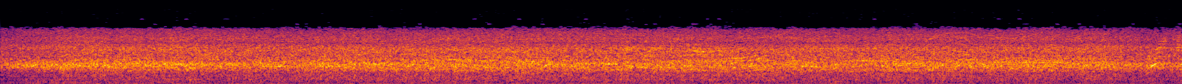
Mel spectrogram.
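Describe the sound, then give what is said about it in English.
A large stadium crowd at an American football game applauds Lions player Tobin Roach as he leaves the playing field, a loud, steady wash of clapping and roaring that holds at an even level for about twelve seconds, sounding muffled and narrow like an old broadcast. “Tobin Roach doing a great job for the Lions here this afternoon, and he gets a well-deserved round of applause as he leaves the playing field.”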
